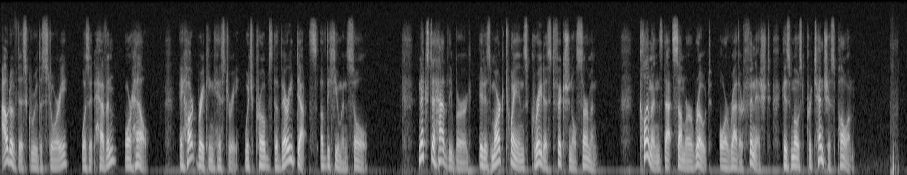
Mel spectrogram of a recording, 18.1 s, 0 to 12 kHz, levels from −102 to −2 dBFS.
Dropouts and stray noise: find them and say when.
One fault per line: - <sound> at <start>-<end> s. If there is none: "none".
- tap at 17.8-18.0 s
